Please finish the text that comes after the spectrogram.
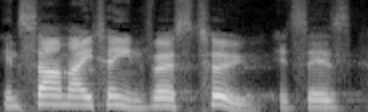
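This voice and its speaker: A man with a high, ringing voice delivers a sermon from notes, steady and explanatory. His words trail off into the long echo of a big church hall. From Tanzania. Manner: measured, explanatory, reading from notes. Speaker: preacher.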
